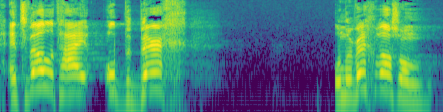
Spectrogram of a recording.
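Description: A man's voice: extremely high pitch, lively intonation, slow pace, bright, forceful tone. A man preaching a fervent sermon in a church and reading scripture with strong emphasis. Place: church hall with congregation. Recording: long reverb of a church hall.

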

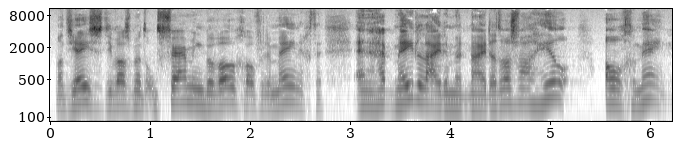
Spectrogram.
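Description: A man preaching a sermon, moving between quiet reflection and loud, rising exhortation and speaking directly to his congregation with rhetorical questions. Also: on the high side, brisk. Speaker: pastor.

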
